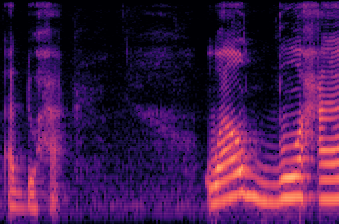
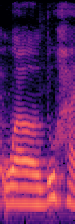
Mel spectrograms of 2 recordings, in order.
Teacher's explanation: tapi Alif lamnya tidak dibaca langsung dimasukkan ke dalam huruf Dod huruf Dod itu adalah huruf Syamsiah maka ini hukum bacaan nya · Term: alif lam syamsiyah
